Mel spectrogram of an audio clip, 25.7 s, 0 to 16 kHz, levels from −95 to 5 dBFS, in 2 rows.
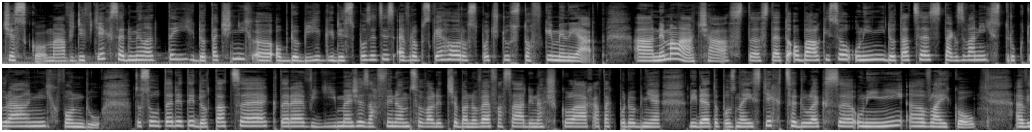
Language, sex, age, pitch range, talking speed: Czech, female, 20-39, 215-255 Hz, 130 wpm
